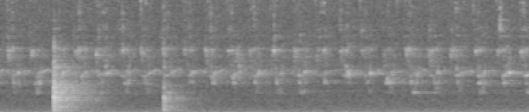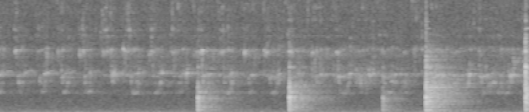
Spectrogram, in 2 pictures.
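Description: Glass conical flask clinking against the bench as it is swirled under a burette, six sharp knocks with a short ring: two near the start, then four in the last three seconds.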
